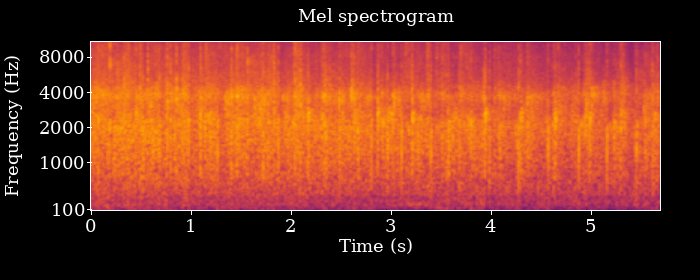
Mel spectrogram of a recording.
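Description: Audience applauding: dense clapping from many hands that eases off slightly near the end.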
